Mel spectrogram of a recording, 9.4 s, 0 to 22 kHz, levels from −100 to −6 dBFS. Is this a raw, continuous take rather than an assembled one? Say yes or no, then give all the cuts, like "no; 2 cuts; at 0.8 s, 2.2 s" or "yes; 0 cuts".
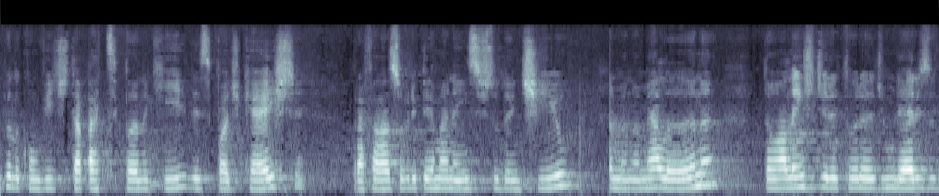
no; 1 cut; at 6.0 s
